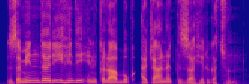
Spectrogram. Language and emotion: Kashmiri, neutral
